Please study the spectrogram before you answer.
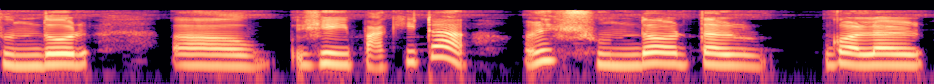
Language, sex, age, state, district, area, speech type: Bengali, female, 18-30, West Bengal, Uttar Dinajpur, urban, spontaneous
